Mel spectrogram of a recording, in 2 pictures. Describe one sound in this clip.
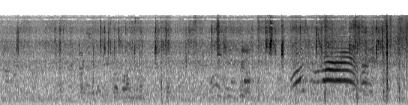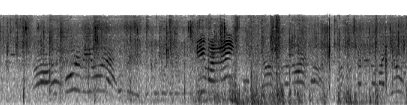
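Skis scrape and swish over packed snow.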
